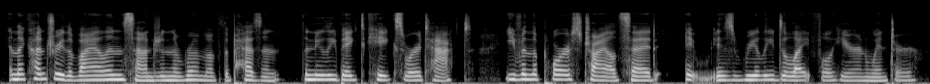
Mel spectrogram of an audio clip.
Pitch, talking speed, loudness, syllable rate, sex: 200 Hz, 195 wpm, -17 LUFS, 5.8 syllables/s, female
